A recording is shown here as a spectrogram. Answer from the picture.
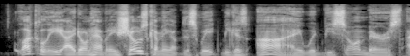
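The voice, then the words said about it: Raspy, strained voice. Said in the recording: “my raspy voice ... not be good for my fucking voice ... about as bad as my voice was on Saturday night”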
